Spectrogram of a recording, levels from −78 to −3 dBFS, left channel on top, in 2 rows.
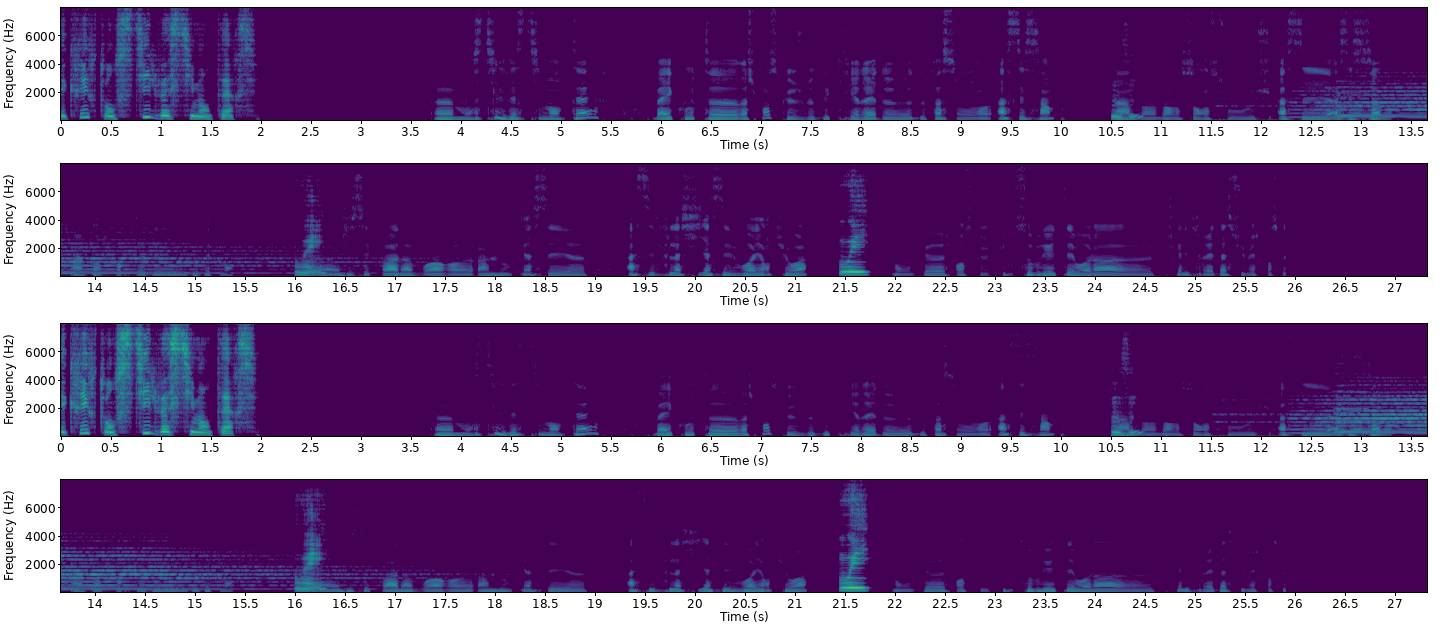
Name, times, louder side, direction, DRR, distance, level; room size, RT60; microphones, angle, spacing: voice 1, 0.0-2.0 10.5-10.8 16.0-16.3 21.5-21.8, right 5 dB, 35° right, 2.6 m, -33 dB
voice 2, 3.7-10.1 10.5-13.3 13.8-15.4 16.1-21.1 22.0-25.9, left 2 dB, 50° left, 6.8 m, -51 dB
sound 1, 11.5-17.5, right 5 dB, 80° right, 4.7 m, -49 dB
head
